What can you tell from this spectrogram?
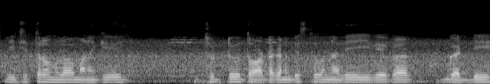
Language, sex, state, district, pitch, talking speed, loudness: Telugu, male, Andhra Pradesh, Srikakulam, 110 Hz, 120 wpm, -19 LUFS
